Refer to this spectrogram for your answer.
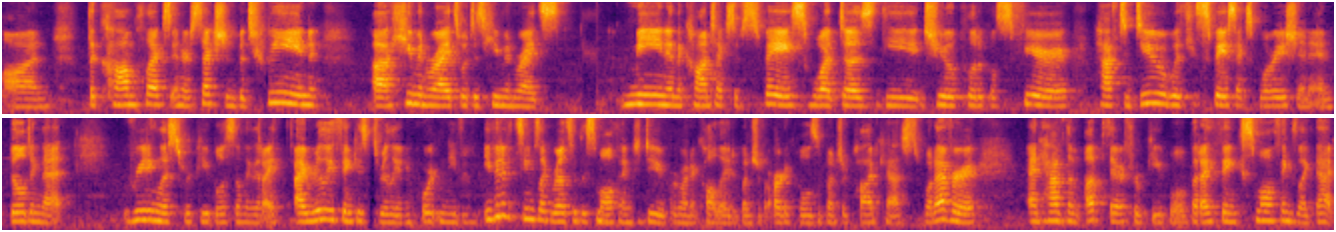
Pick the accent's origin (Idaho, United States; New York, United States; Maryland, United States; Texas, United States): Texas, United States; South; As an American growing up in South Texas, near the Johnson Space Center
